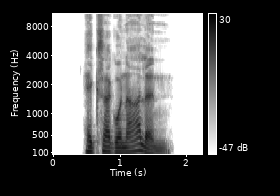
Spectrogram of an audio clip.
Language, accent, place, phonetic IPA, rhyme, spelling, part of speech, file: German, Germany, Berlin, [hɛksaɡoˈnaːlən], -aːlən, hexagonalen, adjective, De-hexagonalen.ogg
- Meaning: inflection of hexagonal: 1. strong genitive masculine/neuter singular 2. weak/mixed genitive/dative all-gender singular 3. strong/weak/mixed accusative masculine singular 4. strong dative plural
